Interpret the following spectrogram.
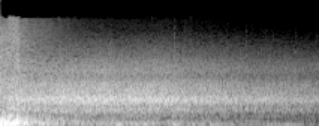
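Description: Sound-effect hit for an end-card graphic, followed by a long noisy tail that slowly fades away.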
